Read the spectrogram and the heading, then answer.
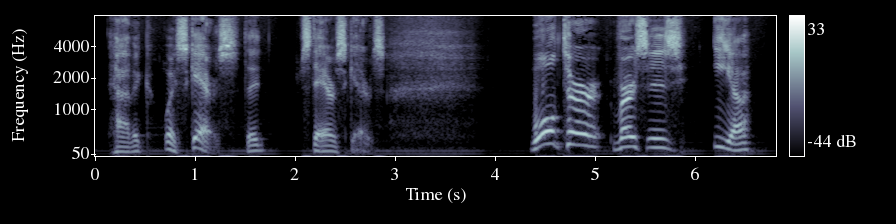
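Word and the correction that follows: Ilja: Dragunov. Did I say that right? See, I got to get used to it now. Ilya.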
